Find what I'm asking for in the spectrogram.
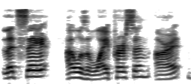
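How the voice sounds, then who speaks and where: A man from the southern United States hosts a casual podcast chat in a high-sitting, slightly bright voice at normal speed. Jokey and teasing, he ribs his guests, swears, and laughs often. The audio is muffled and lo-fi.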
